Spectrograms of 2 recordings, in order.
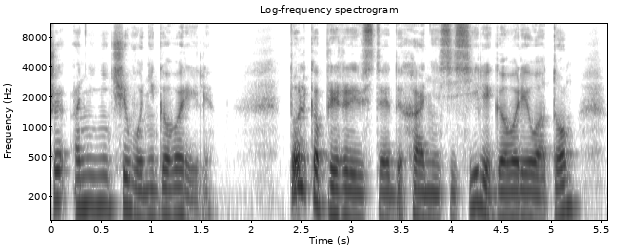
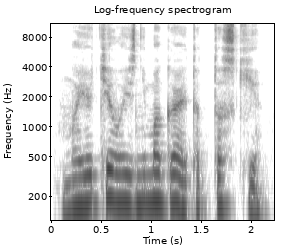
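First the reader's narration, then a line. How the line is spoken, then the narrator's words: Barely audible. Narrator (Russian): еле слышно произнесла она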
